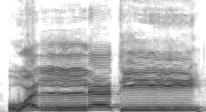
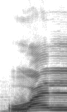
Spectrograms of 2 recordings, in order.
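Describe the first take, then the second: First: "والتی" with short la, long final tee; common mistake. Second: "واللاتی" chanted with a long laa; stretched laa. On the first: Teacher shows the common error, "والتی" with short la. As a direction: cut the la of "والتی" short, stretch only the end. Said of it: "ایک عام غلطی جو ہے". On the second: Teacher shows the correct reading, "واللاتی" with long laa. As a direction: draw out both laa and tee in "واللاتی". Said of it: "اس کو ہم نے کھینچنا ہے". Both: Shown as a demonstration.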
